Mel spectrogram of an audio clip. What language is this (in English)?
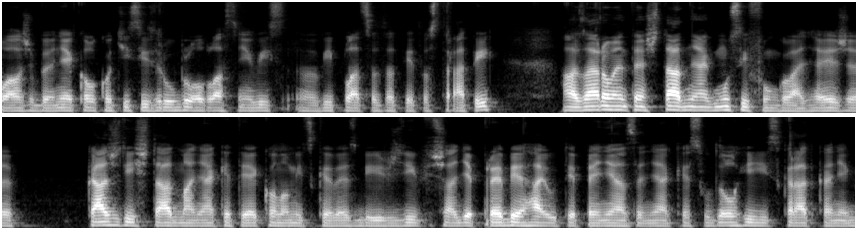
Slovak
